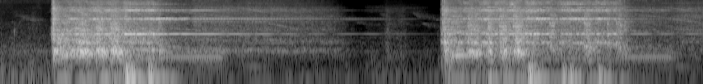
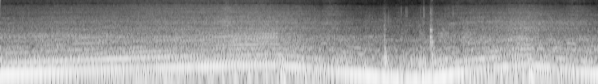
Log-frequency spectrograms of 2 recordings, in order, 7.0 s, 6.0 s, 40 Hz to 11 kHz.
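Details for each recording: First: Porsche 914 with newly built 2056 cc engine, performance cam, enlarged valves, dual throttle body MegaSquirt EFI, 123Ignition, on test stand, first start: cranks, catches about two seconds, fades and dies, twice; too lean, fuel not set correctly in software. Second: Porsche 914, newly built 2056 cc engine, dual throttle body MegaSquirt EFI, performance cam, enlarged valves, Tangerine Racing exhaust, 123Ignition, road test in basic tune: throaty note climbing and falling smoothly, pulling evenly with strong torque; healthy.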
